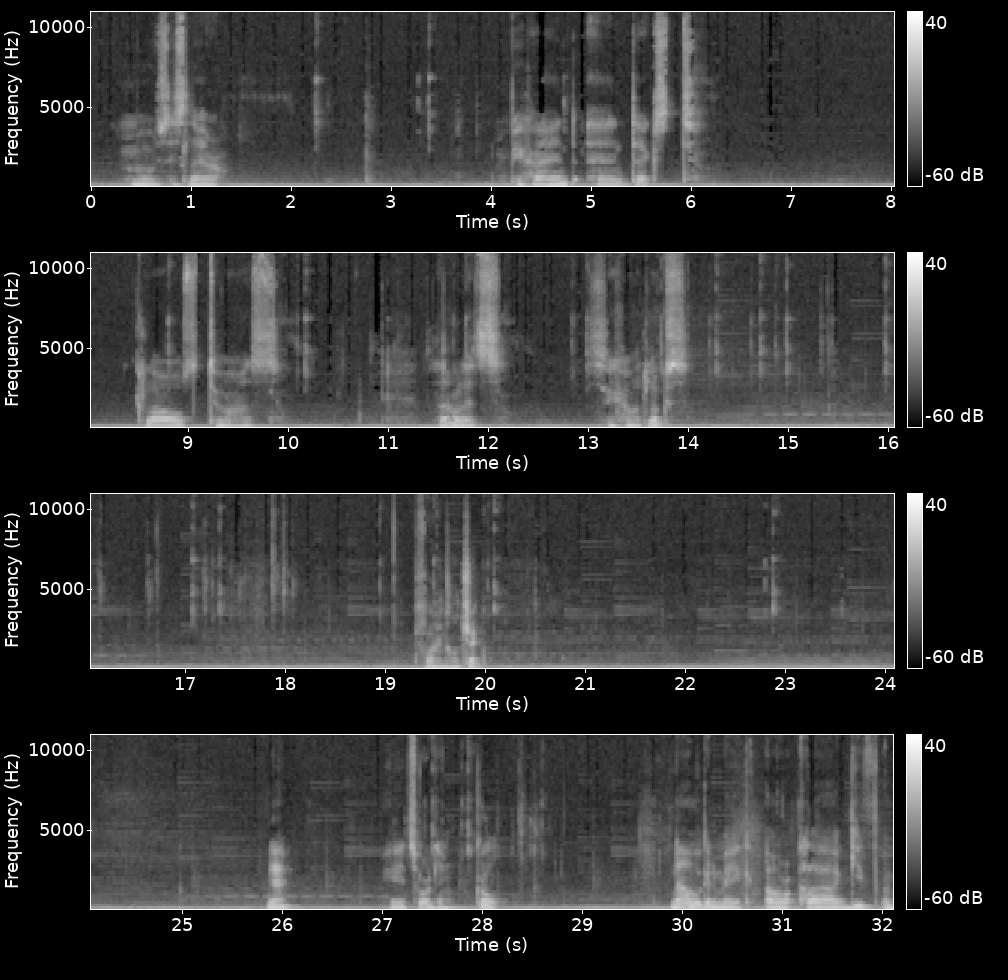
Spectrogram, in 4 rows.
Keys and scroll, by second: 11.4 space, 17.8 ctrl+Return, 28.4 space.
